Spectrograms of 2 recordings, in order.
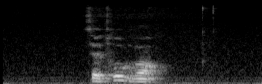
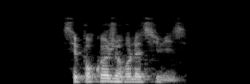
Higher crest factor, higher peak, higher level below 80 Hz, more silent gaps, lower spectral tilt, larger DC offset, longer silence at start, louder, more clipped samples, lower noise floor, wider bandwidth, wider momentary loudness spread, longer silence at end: about the same, 18 dB vs 18 dB; about the same, -4 dBFS vs -2 dBFS; first, -52 dBFS vs -62 dBFS; neither; first, -8 dB/octave vs -6.5 dB/octave; neither; first, 0.85 s vs 0.65 s; about the same, -18 LUFS vs -18 LUFS; neither; second, -50 dBFS vs -80 dBFS; first, 16.5 kHz vs 9.6 kHz; second, 5 LU vs 19 LU; first, 1 s vs 0.65 s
